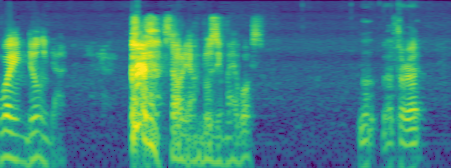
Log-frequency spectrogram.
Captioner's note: cough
